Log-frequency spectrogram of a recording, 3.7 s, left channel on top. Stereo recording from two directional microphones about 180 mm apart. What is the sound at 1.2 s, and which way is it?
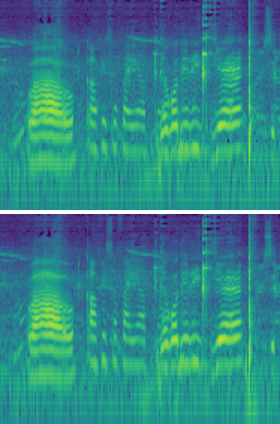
Speech, 60° right (ahead or behind).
